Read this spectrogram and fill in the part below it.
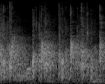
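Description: An audience claps at a leadership event in Casablanca, Morocco, as German partners are welcomed, giving a short stretch of steady, moderately loud applause in a hall.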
